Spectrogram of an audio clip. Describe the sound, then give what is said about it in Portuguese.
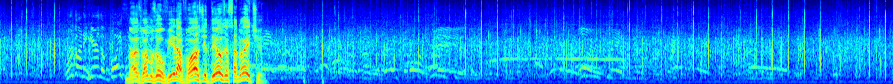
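An audience at a church service claps for God steadily throughout, a dense crackling wash of applause. Near the start a loud voice speaks over it briefly, then the clapping carries on alone at an even level. “Vamos dar a Ele uma grande salva de palmas.”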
